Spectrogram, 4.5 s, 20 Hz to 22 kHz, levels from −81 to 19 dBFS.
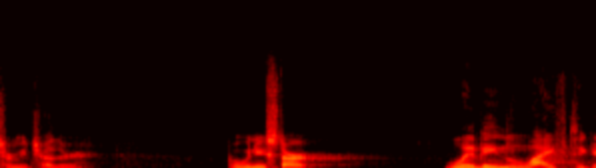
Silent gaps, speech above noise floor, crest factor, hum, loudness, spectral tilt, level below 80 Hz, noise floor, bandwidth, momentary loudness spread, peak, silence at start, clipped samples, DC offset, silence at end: none; 41 dB; 24 dB; none; -34 LUFS; -5 dB/octave; under -90 dBFS; -76 dBFS; 15 kHz; 19 LU; -14 dBFS; 0 s; under 0.1%; under 0.1%; 0 s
